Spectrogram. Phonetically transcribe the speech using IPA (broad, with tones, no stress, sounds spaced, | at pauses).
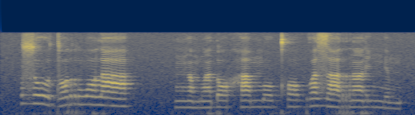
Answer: z oː˦˨ d ɔ˦ r β ɔ˦ l aː˦ | ŋ ã˨ b ã˨ ɗ ɔ˨ h a˨ m oː˨ kʰ ɔ˨ ɡʷ a˦ z a˨ r ã˨ ɾ i˨ ŋ e˨ m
